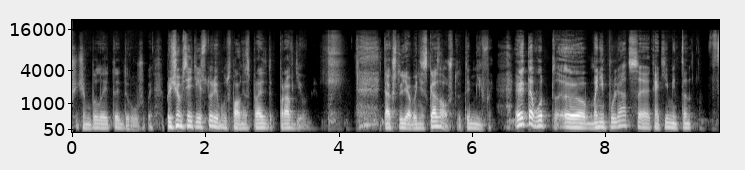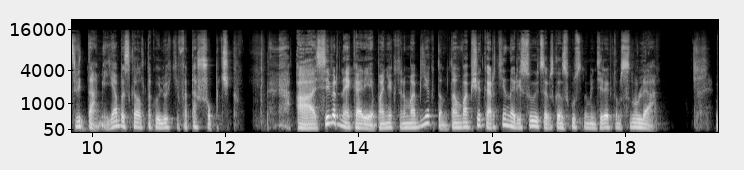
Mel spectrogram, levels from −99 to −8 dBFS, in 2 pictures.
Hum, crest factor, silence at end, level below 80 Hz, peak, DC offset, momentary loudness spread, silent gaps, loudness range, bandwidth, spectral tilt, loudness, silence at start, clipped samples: none; 22 dB; 0 s; -60 dBFS; -2 dBFS; under 0.1%; 15 LU; 18.74-18.86 s; 6 LU; 16 kHz; -5 dB/octave; -23 LUFS; 0 s; under 0.1%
